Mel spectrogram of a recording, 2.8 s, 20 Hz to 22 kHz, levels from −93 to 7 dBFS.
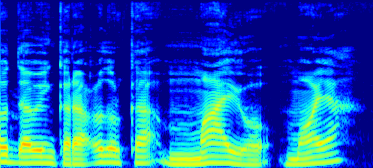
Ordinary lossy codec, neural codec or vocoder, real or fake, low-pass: none; none; real; none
